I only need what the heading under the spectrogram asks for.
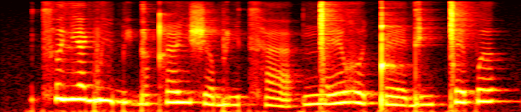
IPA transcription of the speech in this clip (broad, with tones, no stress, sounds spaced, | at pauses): t͡sʰ ʌ˦ lʲ a˦ ɡ w i˦ ɓ i˨ ɡ ʌ˦ qʰ iː˦ ʃ ʌ˨ b iː˨ t͡sʰ a˨ | ŋ͡ǀ ɛː˨˦ ʁʷ e˨ ǃ ɛː˨ d iː˨ ǀ ɛ˦ p ʌ˦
